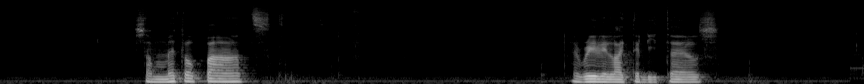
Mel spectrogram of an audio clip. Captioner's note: pause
